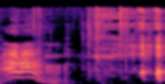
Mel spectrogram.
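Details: Siberian Husky "talking" indoors, taught playfully to repeat its owner's words for a treat: a drawn-out, harmonic, howl-like vocal that bends up then slides down, followed by quieter speech-like sounds and two short yelps.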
